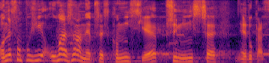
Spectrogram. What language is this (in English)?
Polish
